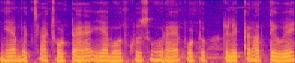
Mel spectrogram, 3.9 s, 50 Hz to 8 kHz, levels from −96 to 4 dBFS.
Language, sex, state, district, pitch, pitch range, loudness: Hindi, male, Uttar Pradesh, Muzaffarnagar, 140 Hz, 135-150 Hz, -16 LUFS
